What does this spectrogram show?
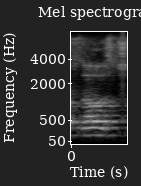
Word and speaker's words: Tso: General Tso's chicken. You said it right. Jake says it General Toast chicken.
